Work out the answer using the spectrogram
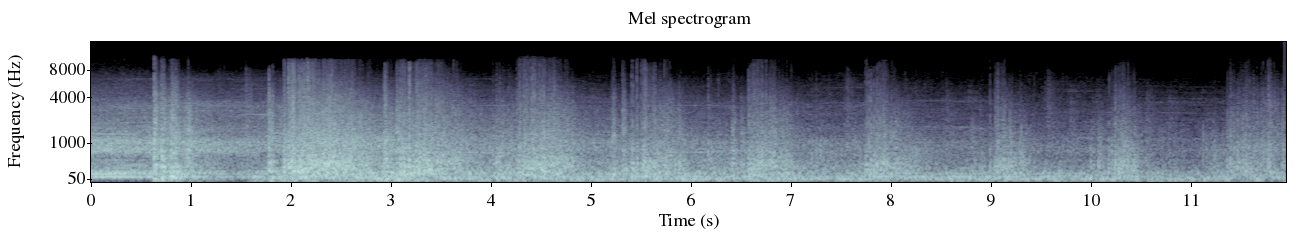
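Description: Large fireworks display going off: a rapid, irregular string of bangs starting about a second in and continuing throughout.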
